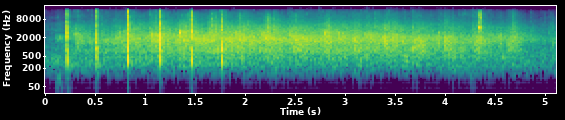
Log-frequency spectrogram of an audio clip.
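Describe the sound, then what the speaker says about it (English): An audience at a Saskatchewan municipal awards ceremony claps in a steady, fairly distant wash of applause, a few sharp nearby claps standing out early, sustained for about five seconds without talk. "how about one more round of applause, please?"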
